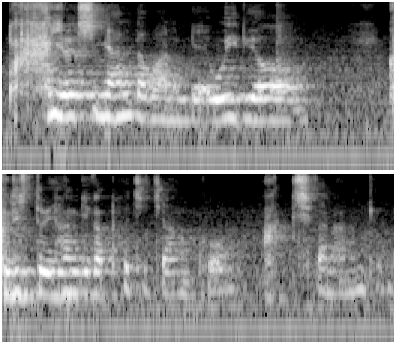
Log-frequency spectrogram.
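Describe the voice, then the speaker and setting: Gravelly high-voiced male pastor preaching. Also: flat delivery, moderate pace, a little hiss or hum. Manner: storytelling, swings between soft asides and loud emphatic peaks. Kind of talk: sermon. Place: church sanctuary. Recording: echoey church hall.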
